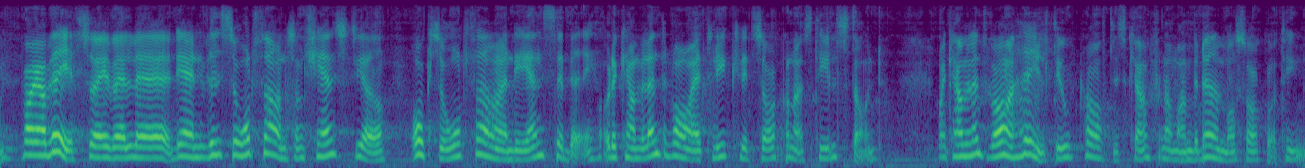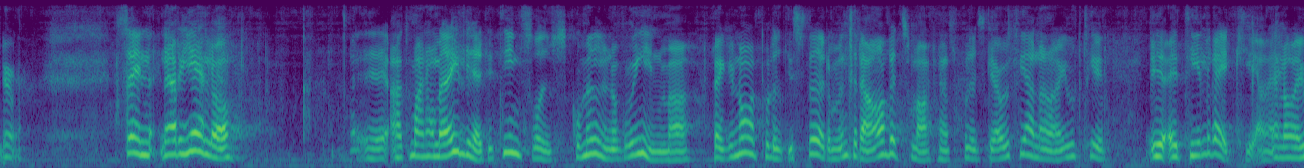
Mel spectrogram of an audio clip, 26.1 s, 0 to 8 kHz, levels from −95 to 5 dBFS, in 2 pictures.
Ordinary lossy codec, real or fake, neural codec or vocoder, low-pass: none; fake; codec, 24 kHz, 3 kbps, HILCodec; 7.2 kHz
